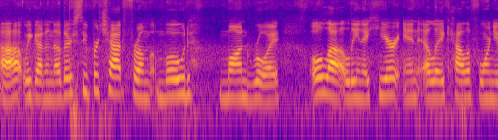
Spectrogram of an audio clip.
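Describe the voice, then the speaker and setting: Fairly high in pitch, a woman speaks with a Canadian accent. She keeps a moderate pace. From Canada. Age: 30s. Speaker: travel vlogger. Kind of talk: live stream chat. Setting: outdoors walking city streets. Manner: animated.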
